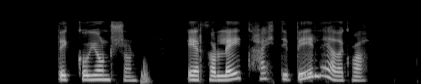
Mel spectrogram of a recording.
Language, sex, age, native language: Icelandic, female, 20-29, Icelandic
